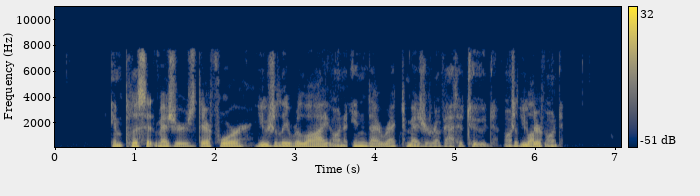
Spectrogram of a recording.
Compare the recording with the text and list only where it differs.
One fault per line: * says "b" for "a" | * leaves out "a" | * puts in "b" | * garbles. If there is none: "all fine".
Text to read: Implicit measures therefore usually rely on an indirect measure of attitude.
* leaves out "an"
* garbles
